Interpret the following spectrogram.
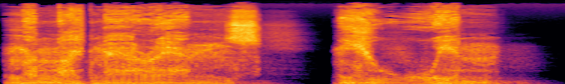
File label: Male Dragon Concede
